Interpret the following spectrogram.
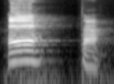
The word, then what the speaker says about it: eta: Estamos transliterando como um E com um chapéuzinho ali, com um acento circunflexo, mas com o som de E, fechado.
